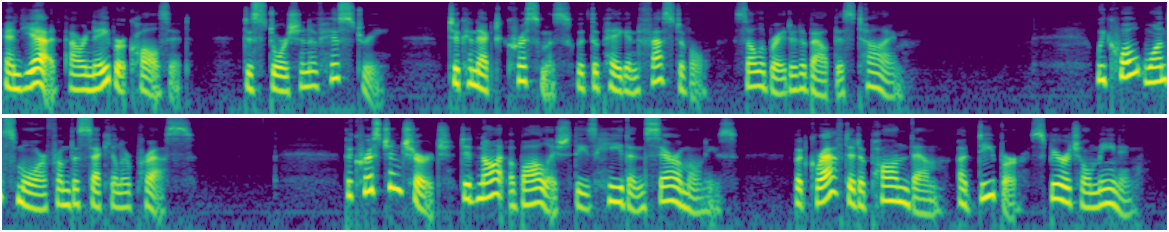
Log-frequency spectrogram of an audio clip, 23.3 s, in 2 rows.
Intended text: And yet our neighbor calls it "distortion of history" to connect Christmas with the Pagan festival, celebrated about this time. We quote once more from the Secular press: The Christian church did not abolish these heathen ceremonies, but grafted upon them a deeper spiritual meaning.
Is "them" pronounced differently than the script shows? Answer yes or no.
no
